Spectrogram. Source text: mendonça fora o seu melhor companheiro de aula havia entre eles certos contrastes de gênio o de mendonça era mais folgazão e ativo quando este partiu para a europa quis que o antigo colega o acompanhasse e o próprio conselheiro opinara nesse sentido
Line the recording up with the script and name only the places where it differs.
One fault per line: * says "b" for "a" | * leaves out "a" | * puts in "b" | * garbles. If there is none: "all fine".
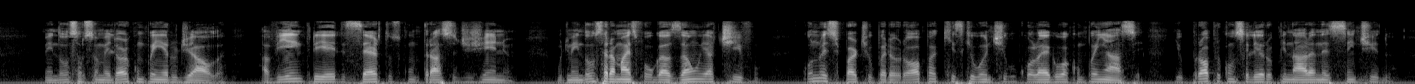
* leaves out "fora"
